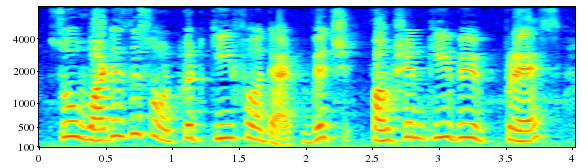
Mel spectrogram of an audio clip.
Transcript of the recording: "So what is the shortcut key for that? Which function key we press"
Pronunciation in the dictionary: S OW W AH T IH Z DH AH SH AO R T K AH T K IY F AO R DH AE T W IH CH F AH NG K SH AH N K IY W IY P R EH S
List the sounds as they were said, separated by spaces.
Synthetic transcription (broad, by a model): S OW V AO T IH Z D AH S AO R T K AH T K IY F AO R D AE T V IH CH F AH NG K SH AH N K IY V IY P R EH S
